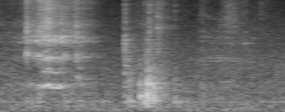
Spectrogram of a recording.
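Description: Hands handling sliced jalapeños in a stainless steel colander: two short rattling, rustling bursts, the first about half a second in and the second about a second in.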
